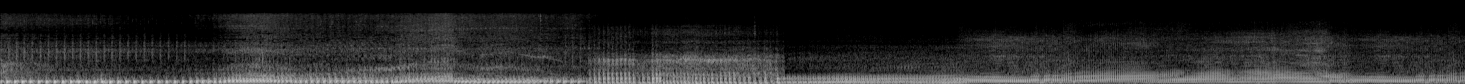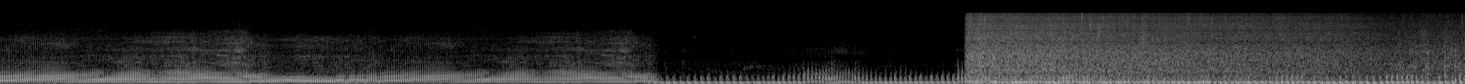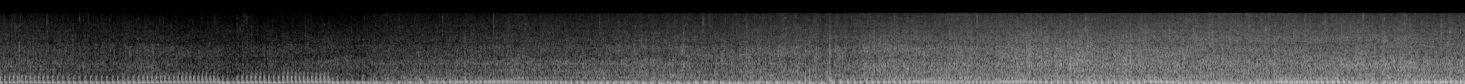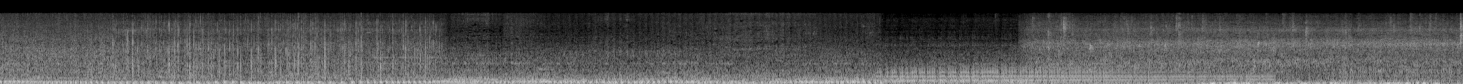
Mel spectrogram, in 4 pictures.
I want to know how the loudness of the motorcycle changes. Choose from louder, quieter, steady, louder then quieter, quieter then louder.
quieter then louder.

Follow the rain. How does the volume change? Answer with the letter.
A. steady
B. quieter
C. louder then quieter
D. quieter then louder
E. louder
E.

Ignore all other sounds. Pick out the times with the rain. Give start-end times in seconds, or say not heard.
24.3-58.5.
